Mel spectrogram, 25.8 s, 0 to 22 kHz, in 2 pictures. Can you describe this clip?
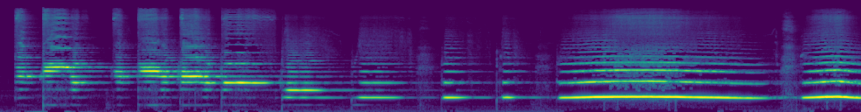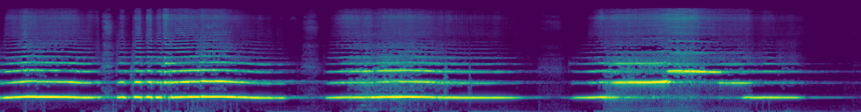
Flute Play C - 06
Recording of a Flute improvising with the note C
